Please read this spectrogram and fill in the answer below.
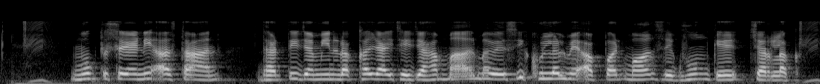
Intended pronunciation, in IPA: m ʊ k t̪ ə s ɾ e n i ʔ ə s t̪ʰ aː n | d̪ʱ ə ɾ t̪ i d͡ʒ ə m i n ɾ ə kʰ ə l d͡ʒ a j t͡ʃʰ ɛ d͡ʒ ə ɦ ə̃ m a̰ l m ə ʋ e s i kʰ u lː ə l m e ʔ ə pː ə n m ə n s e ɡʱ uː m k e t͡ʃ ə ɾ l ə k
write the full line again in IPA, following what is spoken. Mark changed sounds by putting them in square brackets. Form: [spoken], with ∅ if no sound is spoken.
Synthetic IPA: m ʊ k t̪ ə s ɾ e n i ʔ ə s t̪ʰ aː n | d̪ʱ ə ɾ t̪ i d͡ʒ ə m i n ɾ ə kʰ ə l d͡ʒ a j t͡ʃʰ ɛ d͡ʒ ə ɦ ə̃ m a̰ l m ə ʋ e s i kʰ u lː ə l m e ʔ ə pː ə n m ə n s e ɡʱ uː m k e t͡ʃ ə ɾ l ə k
